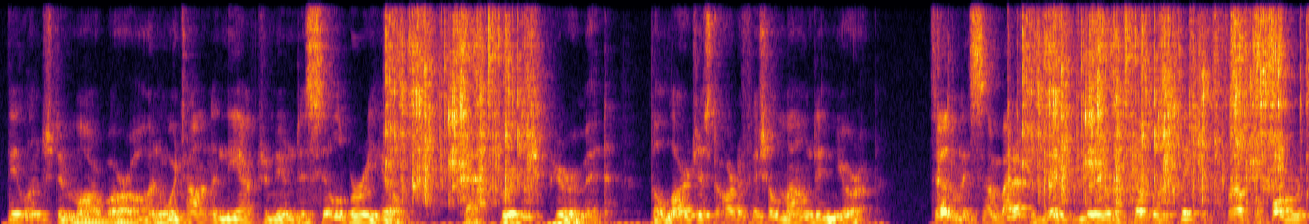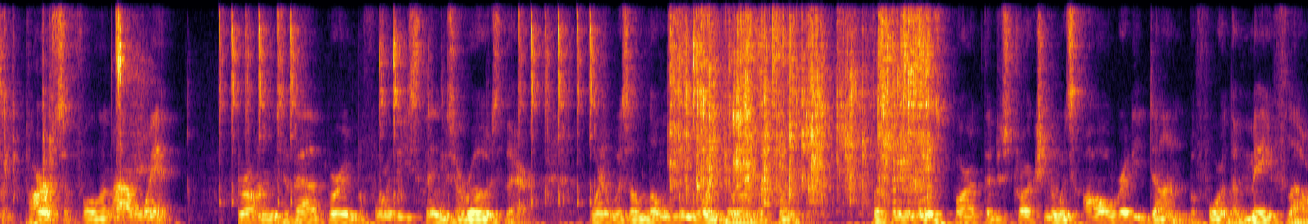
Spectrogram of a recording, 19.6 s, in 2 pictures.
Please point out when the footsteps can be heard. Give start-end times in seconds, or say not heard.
not heard.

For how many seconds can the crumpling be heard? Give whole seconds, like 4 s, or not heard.
5 s.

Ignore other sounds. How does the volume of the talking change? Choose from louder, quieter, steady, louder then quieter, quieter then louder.
steady.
